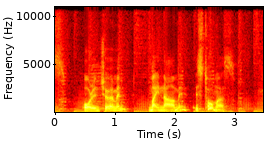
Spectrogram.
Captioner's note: speaks in foreign language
